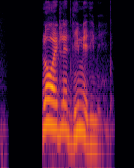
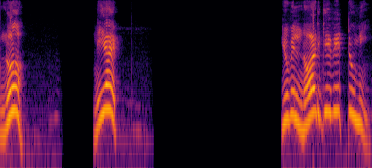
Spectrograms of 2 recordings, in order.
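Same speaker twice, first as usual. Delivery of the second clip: loud, higher, slow furious shout; shouted refusal; 6 semitones higher, 8 dB louder, slower than usual. Retold or imitated. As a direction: roar the refusal. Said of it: "રાડ નાખી જોરથી".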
